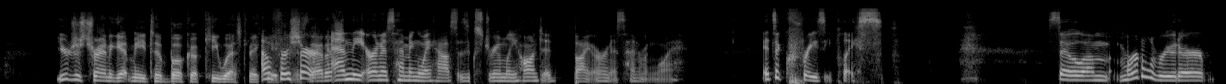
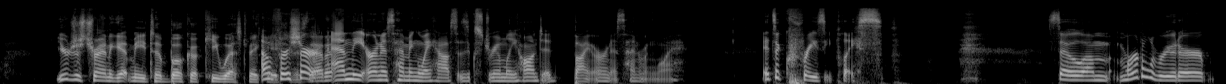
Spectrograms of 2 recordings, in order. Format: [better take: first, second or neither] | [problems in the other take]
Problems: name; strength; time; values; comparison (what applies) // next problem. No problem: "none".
second | garbled, watery; slightly; nothing above 14.5 kHz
